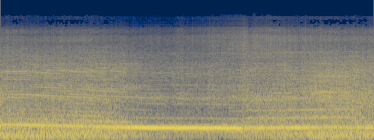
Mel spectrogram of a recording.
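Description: A motorcycle engine roars loudly at high speed, its pitch dipping and then rising again after a gear change.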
